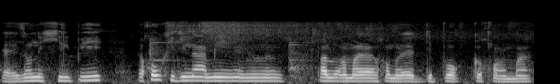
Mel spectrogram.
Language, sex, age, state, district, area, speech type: Assamese, male, 45-60, Assam, Darrang, rural, spontaneous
